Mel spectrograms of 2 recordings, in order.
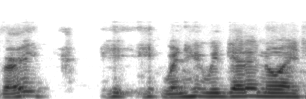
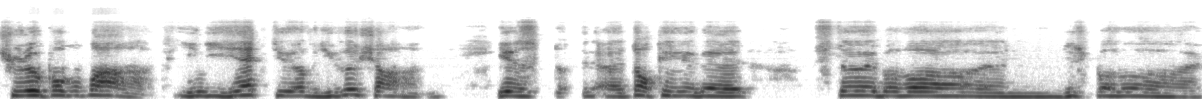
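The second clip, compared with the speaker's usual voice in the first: put-on thick French accent, slow, "Baba" drawn out; 3 semitones higher than usual. Imitating a devotee asking a question in class: heavy French accent. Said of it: "He had a very heavy French accent".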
